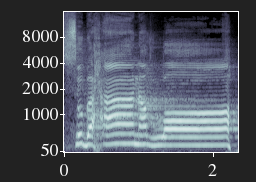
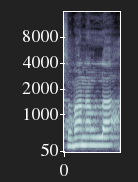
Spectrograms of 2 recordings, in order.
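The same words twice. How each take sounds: First: It is said with a full final h sound. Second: It is said quickly with the final h dropped. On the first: The speaker calls it right. "তো হা এটা উচ্চারণ হবে মোটা।" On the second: The speaker calls it wrong. "হা কই?"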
